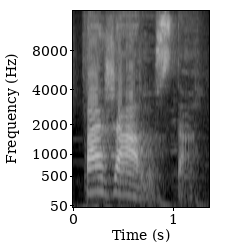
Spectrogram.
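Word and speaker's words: пожалуйста: luta por já luta só que você procura e descobre que sílaba tônica é a sílaba já que acontece com o primeiro homem você já sabe se torna a pajalusta tá já tá pronto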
